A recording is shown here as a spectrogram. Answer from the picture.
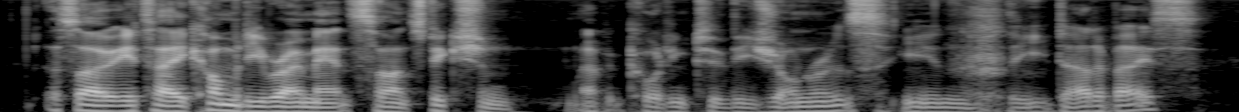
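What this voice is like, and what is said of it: Strained, fading voice. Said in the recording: “Oh, I'm losing my voice.”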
